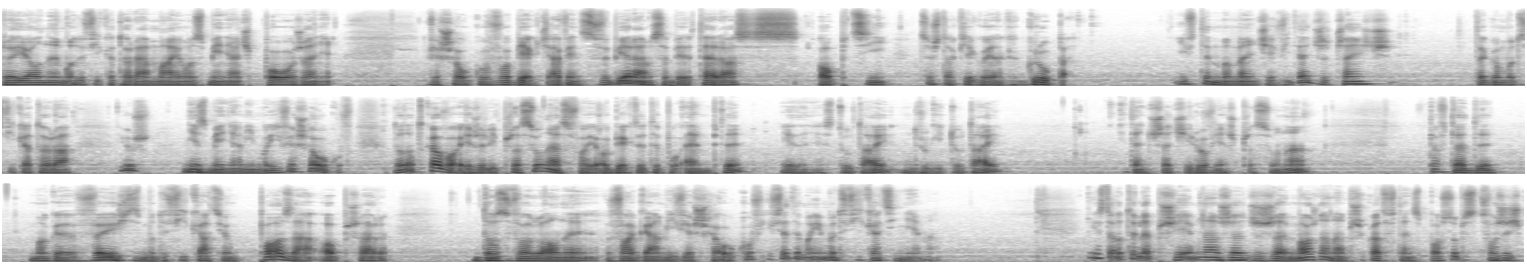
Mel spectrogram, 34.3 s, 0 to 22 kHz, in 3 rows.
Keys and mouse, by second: 0.5 click, 6.7 click, 9.8-12.9 middle drag, 15.1 z, 17.2-21.6 right drag, 22.9 click, 29.5-34.2 middle drag.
